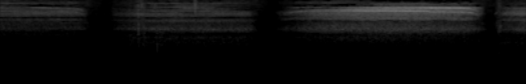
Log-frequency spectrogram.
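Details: Whistling snore: hissing, airy breaths during sleep with a thin high-pitched whistle on one breath.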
